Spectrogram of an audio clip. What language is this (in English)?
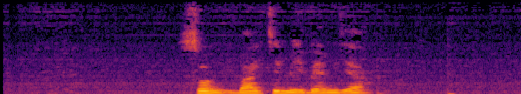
Mbo (Cameroon)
